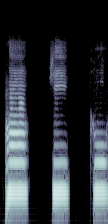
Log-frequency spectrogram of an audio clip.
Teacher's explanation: ada huruf ha yang mana makhrajnya di tenggorokan paling bawah.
